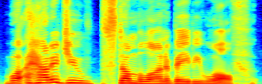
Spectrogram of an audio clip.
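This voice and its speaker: A woman's voice: medium pitch, lively intonation, moderate pace, no room sound, clean studio sound. A woman interviewer who asks curious, probing questions. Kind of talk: casual interview.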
